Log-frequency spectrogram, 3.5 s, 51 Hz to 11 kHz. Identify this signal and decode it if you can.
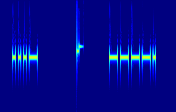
Morse code, heard as a keyed tone, about 22 wpm, 700 Hz. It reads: V 9
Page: This rapid-fire timing is geared to push your ICR (Instant Character Recognition) skills.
